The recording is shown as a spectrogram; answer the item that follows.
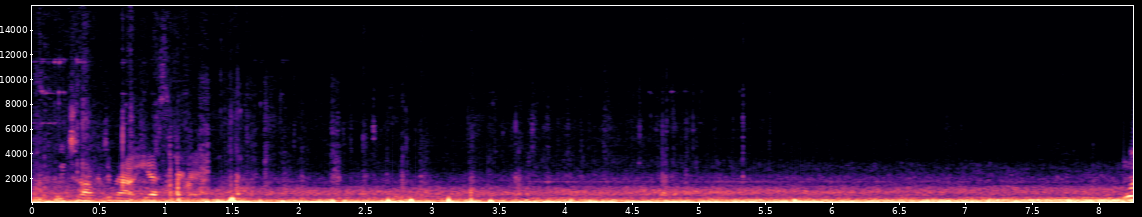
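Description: Horse hooves clip-clop in a steady walking rhythm close by during a stirrup driving groundwork exercise with a colt, with a low engine hum and a faint jangle in the background while a person talks over them.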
